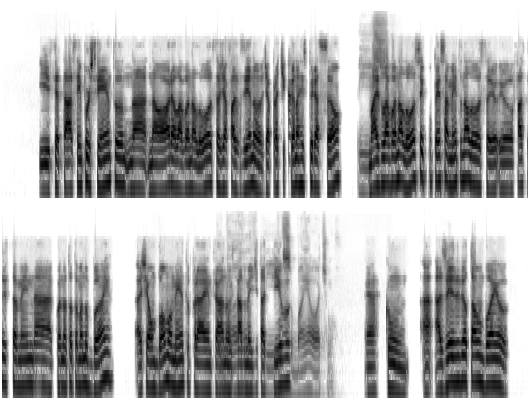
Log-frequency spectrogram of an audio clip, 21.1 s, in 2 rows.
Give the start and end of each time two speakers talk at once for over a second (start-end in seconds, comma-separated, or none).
14.8-16.3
